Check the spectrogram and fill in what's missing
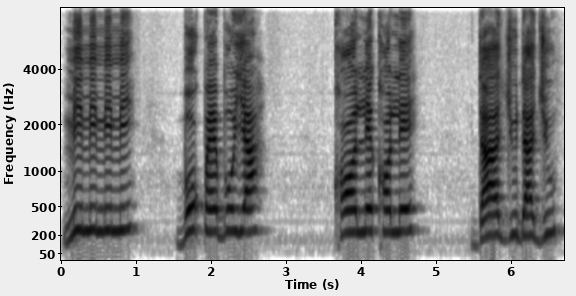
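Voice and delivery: kọ́lé kọ́lé said high and level on all four syllables; dájú dájú held high throughout; four high tones. Shown as a demonstration. Teacher demonstrating four high tones, high and level. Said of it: "So again".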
